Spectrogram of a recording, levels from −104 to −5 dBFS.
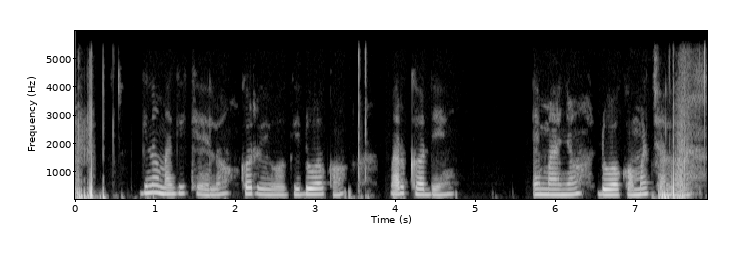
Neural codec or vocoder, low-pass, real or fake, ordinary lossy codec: none; 5.4 kHz; real; none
